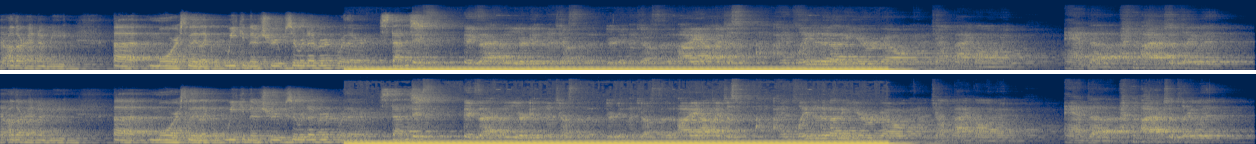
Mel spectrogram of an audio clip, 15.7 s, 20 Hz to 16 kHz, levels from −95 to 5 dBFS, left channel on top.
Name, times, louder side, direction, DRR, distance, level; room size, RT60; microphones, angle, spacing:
voice 1, 0.0-5.3, left 1 dB, 25° left, 0 dB, 2.5 m, -24 dB
sound 1, 4.3-11.1, right 2 dB, 80° right, 1.0 m, -12 dB
voice 2, 5.8-12.7 13.3-15.3, right 1 dB, 30° right, 0 dB, 6.5 m, -26 dB
26.0 x 19.0 x 9.0 m, 2.2 s
head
